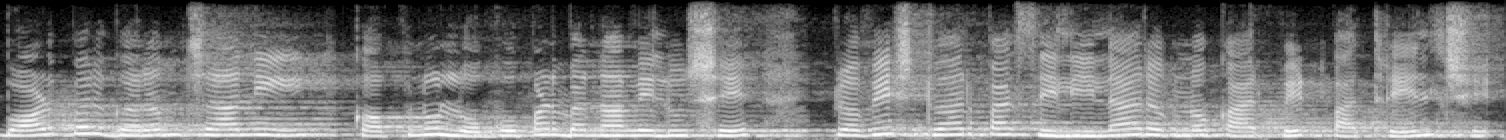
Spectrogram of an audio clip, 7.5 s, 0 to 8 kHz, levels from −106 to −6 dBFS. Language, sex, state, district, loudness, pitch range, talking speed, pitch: Gujarati, female, Gujarat, Valsad, -12 LUFS, 275-320 Hz, 135 wpm, 290 Hz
